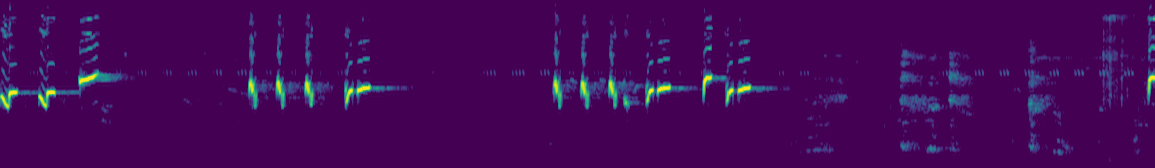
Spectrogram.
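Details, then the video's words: Sooty-headed bulbul in 'gacor full isian' song: short whistled slurs and triple clicking notes in repeated groups. Fainter, scratchy rustling follows in the later seconds. "SUARA BURUNG KUTILANG GACOR FULL ISIAN"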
